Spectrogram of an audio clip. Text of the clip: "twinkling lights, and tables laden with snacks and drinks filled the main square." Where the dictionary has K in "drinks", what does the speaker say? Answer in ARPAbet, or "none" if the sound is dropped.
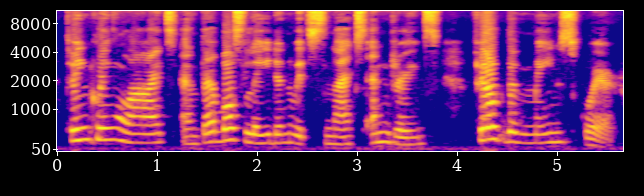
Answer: K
